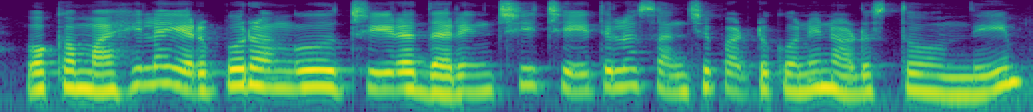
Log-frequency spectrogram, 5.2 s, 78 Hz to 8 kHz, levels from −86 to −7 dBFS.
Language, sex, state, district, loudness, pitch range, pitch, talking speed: Telugu, female, Telangana, Hyderabad, -16 LUFS, 190-220 Hz, 205 Hz, 115 wpm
